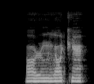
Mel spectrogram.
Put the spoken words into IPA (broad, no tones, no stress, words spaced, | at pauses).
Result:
ɔɹũlɔt͡ʃæ̃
